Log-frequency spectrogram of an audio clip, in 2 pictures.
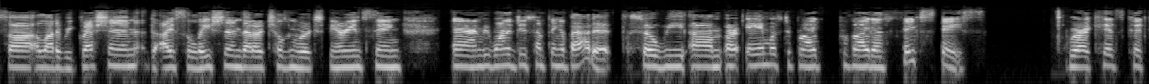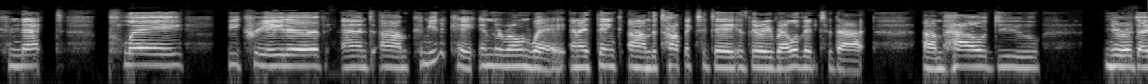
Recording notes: an insightful Instagram Live session unfolds into a powerful podcast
